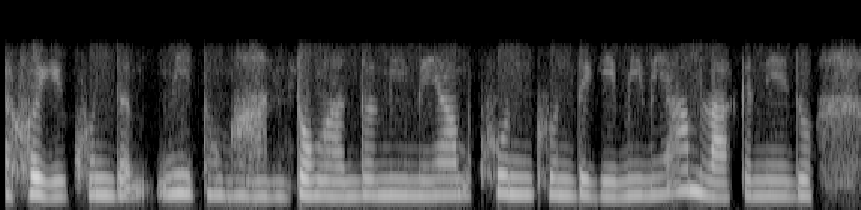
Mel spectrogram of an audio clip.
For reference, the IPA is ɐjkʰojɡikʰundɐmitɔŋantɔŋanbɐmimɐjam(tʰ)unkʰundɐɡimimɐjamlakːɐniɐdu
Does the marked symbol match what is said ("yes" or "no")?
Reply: no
